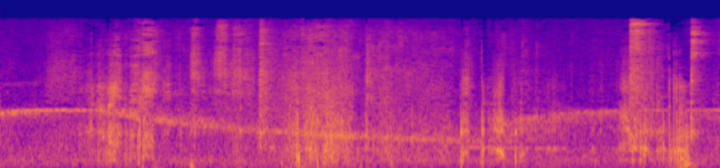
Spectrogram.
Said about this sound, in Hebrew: שומעת מנגינה? זה אמבולנס. כן. צעצוע.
